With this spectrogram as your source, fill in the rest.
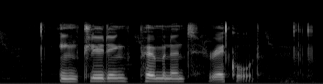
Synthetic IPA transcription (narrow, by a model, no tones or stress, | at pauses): ɪ̃nkʰluːɾɪ̃ŋpʰɜːmənə̃ntɹɛkʰɔ̰d̥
